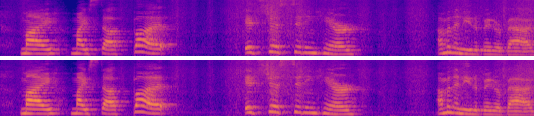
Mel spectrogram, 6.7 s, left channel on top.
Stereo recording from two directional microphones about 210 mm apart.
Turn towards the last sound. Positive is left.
turn(degrees=-30)  # may be behind; listen again after turning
